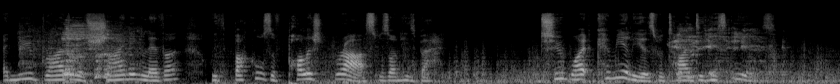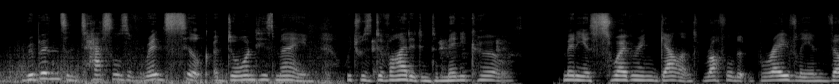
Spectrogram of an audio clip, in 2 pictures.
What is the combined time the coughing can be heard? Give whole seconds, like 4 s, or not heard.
4 s.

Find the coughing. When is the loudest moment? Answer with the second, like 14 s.
1 s.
